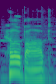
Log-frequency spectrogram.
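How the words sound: It is said in an angry tone. "now it's going to be a little bit angry"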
